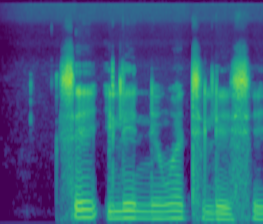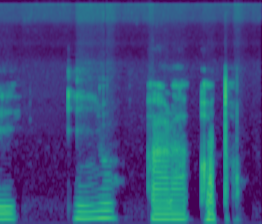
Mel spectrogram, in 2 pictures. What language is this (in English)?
Yoruba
